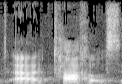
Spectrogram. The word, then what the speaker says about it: tachos: But the Greek word for soon, it's the word tachos. It's spelled T-A-C-H-O-S. T-A-C-H. It looks like tachos.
